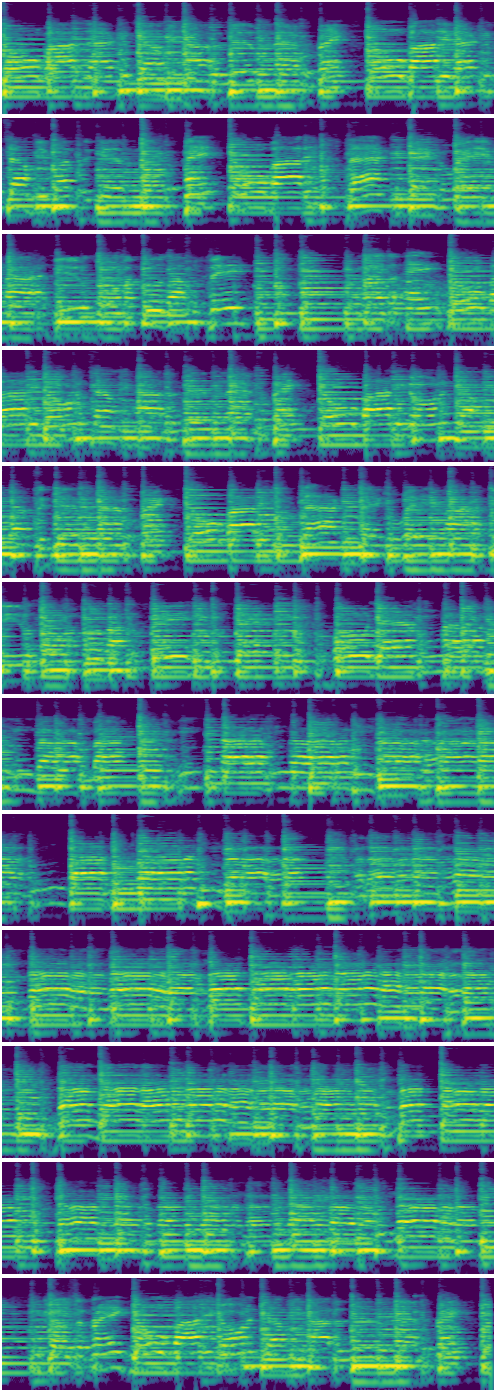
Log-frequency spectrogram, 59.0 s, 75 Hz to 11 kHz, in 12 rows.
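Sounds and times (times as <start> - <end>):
acoustic guitar strumming: 0.0 - 59.0
man singing: 0.0 - 59.0.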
